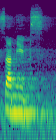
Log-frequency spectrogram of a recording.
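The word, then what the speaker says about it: Psammead: symmetes asked robot okay here p is silent summits okay samuels robert asked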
